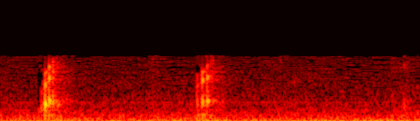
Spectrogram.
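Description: Steady low room hum with two brief pops nearly a second apart.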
